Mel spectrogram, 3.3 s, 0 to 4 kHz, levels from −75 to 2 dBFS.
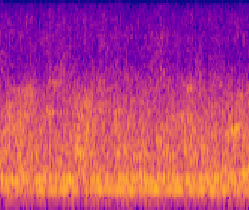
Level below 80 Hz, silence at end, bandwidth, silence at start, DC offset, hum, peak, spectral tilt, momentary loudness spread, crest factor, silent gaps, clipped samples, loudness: -38 dBFS; 0 s; 4 kHz; 0 s; under 0.1%; none; -4 dBFS; -12.5 dB/octave; 1 LU; 12 dB; none; under 0.1%; -15 LUFS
